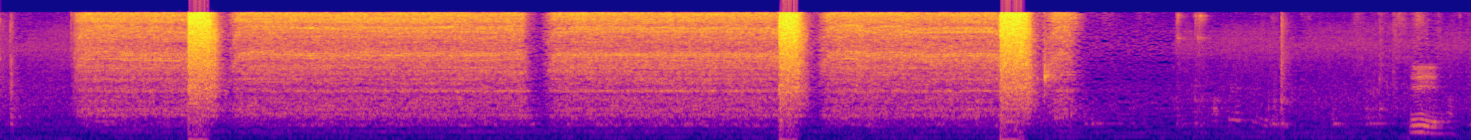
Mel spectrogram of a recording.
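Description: High-pressure sewer jetter hose spraying water with a loud, steady hiss. The spray breaks off briefly about five seconds in, has three short louder blasts, and stops about eleven seconds in, leaving a few faint clicks.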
